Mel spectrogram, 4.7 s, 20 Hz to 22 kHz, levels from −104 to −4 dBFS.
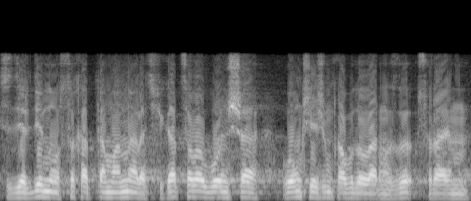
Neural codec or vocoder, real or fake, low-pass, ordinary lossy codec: none; real; 7.2 kHz; none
